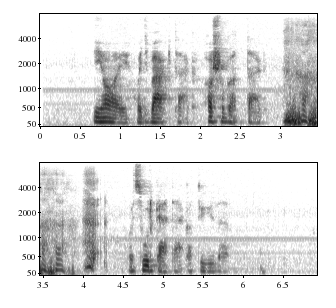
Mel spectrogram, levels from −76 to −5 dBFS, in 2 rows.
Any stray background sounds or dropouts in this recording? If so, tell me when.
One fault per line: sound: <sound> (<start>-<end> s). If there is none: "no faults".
sound: laugh (3.0-4.3 s)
